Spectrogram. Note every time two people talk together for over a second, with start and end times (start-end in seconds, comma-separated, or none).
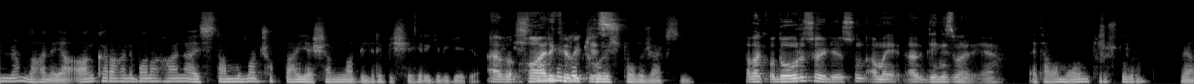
4.9-6.3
